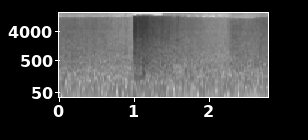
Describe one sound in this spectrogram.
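A heavy weapon strikes with a loud crash.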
